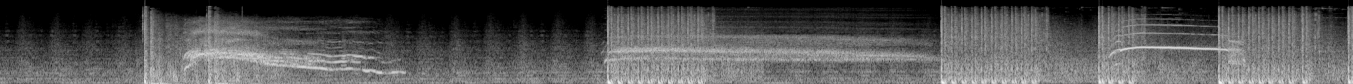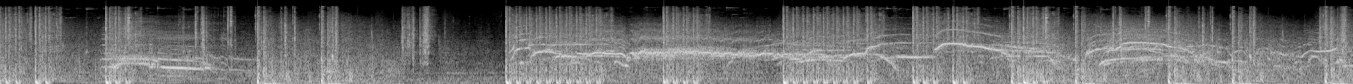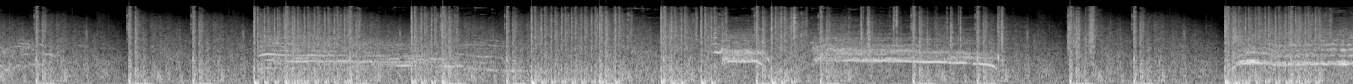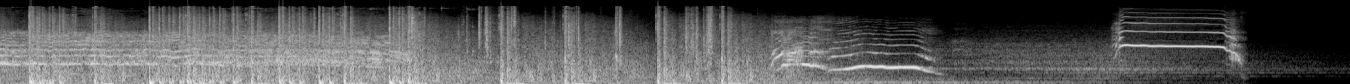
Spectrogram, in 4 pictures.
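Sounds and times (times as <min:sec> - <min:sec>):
people screaming: 0:01.8 - 0:04.1, 0:06.0 - 0:09.4, 0:11.0 - 0:12.6, 0:14.5 - 0:16.1, 0:18.6 - 0:27.7, 0:29.6 - 0:32.4, 0:34.1 - 0:37.1, 0:39.3 - 0:44.8, 0:48.3 - 0:53.2
rapid automatic gunfire: 0:09.4 - 0:11.3, 0:12.2 - 0:14.2, 0:21.4 - 0:26.2, 0:26.8 - 0:35.6, 0:37.8 - 0:45.0.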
